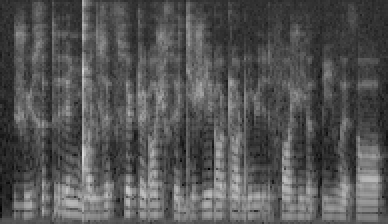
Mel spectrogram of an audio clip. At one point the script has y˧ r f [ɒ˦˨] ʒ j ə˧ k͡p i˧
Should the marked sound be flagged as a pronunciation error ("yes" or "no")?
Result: yes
